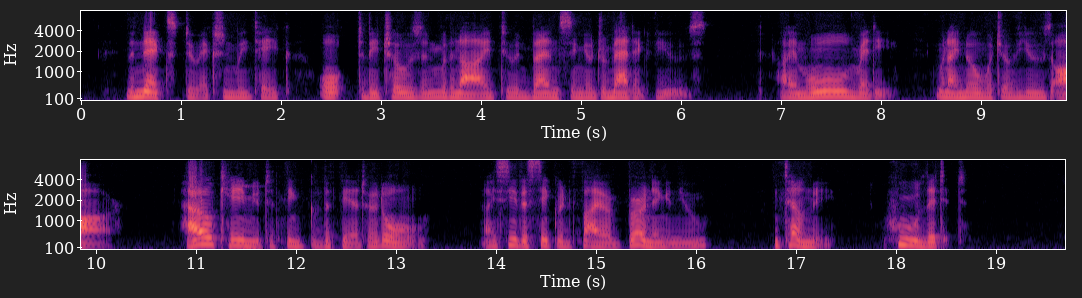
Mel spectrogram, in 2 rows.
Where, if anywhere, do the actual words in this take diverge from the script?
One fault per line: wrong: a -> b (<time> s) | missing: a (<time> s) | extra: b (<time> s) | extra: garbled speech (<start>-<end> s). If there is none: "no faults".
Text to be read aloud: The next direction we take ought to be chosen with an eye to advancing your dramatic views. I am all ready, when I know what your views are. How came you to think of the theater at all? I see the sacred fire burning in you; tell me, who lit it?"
no faults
